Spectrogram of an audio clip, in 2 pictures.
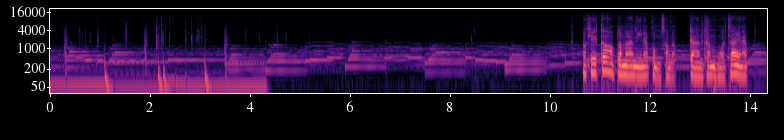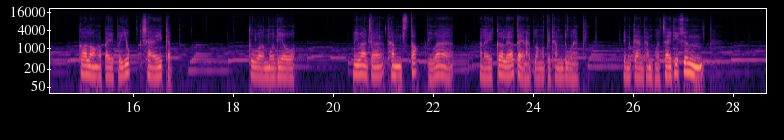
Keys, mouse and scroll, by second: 0.8-3.0 typing, 3.8-5.0 middle drag, 4.1 z, 4.4 `, 5.0 s, 7.5 Tab, 12.4 click, 13.0 KP_Decimal, 18.0 click, 18.1-24.2 middle drag, 18.7 g, 20.8 `, 21.4 g, 23.0 a, 24.2 click, 24.2-28.6 middle drag, 25.6 a.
